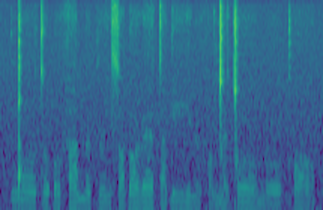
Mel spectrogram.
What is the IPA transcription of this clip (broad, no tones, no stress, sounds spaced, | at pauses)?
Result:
ŋ͡ǃ oː t o ʔ o h a m ɵ k ɹ i s ɒ ɗ ɔ ɭ ɜ t a ɗ iː ɳ ɵ h ɔ ŋ͡ǀ ɜ ǀ oː m oː kʰ ɔ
